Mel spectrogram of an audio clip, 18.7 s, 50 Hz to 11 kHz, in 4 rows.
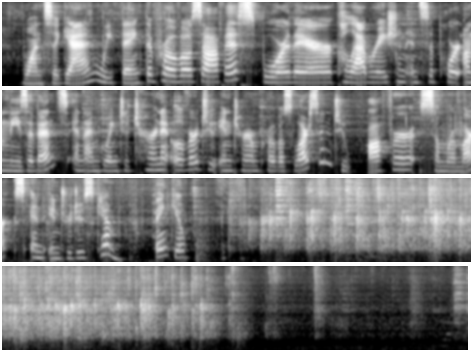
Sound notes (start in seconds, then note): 11.6 applause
